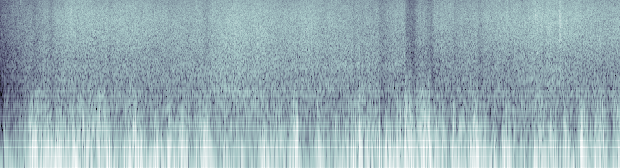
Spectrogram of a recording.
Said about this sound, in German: Das ist der starke, stetig wehende, kühle Nordwind aus Portugal.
